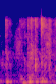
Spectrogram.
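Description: A quick run of keystrokes on a computer keyboard, several close, light clicks in an uneven rhythm with no voices.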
